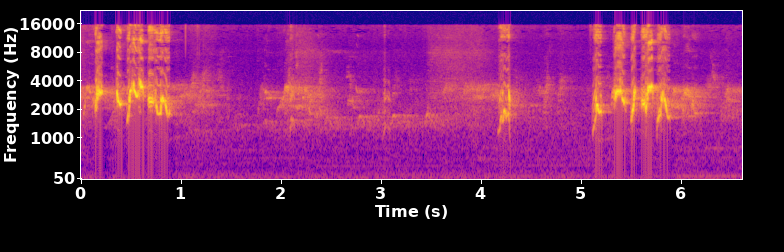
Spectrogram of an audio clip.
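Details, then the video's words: Red-whiskered bulbul in a cage, singing long song with chattering in wild-style phrasing: a loud rapid rolling phrase opens, quiet warbling follows, then a single sharp note and a second loud bubbling burst. "เพลงยาว ปากเบา ร้อง+ริก /สำนวนป่าๆ"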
